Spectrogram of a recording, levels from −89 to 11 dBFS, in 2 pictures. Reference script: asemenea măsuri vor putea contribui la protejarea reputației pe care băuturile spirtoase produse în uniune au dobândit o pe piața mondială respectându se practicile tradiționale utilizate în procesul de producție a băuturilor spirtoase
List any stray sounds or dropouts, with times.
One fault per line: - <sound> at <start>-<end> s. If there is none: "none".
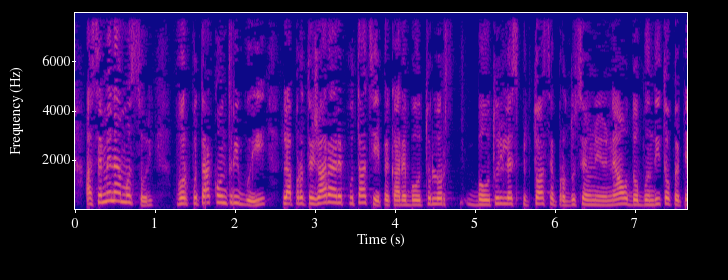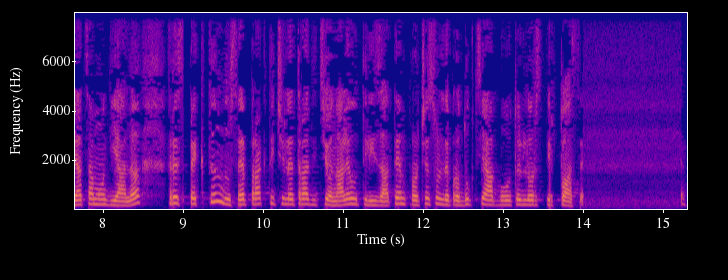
none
